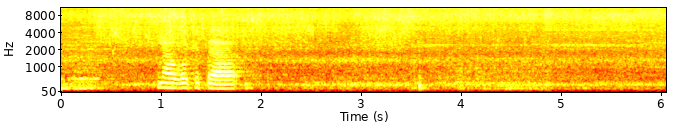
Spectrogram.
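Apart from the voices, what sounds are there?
water running from a kitchen faucet with pull-off sprayer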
